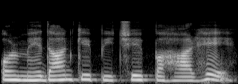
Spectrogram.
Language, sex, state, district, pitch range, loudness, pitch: Hindi, female, Arunachal Pradesh, Papum Pare, 190-210 Hz, -14 LUFS, 200 Hz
